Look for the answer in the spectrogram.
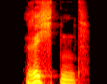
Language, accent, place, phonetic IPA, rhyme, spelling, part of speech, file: German, Germany, Berlin, [ˈʁɪçtn̩t], -ɪçtn̩t, richtend, verb, De-richtend.ogg
- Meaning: present participle of richten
